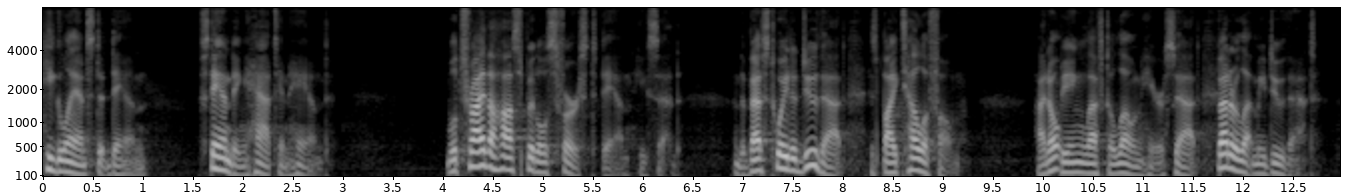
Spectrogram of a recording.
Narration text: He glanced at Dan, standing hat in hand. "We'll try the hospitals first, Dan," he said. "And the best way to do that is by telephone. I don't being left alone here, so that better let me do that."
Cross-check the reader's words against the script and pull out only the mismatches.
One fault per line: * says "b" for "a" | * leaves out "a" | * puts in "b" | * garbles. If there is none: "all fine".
all fine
